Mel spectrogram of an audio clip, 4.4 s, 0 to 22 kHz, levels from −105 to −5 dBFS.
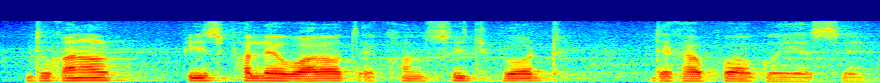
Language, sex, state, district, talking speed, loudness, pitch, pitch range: Assamese, male, Assam, Sonitpur, 135 wpm, -19 LUFS, 110 Hz, 105-120 Hz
